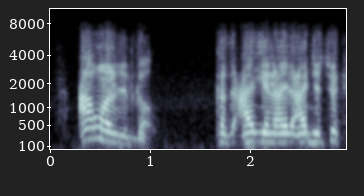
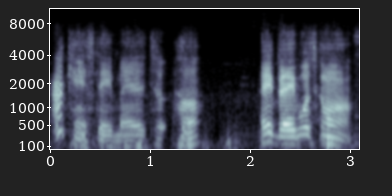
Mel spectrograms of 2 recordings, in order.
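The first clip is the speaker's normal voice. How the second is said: gentle, softened voice to his wife; sweet and soft; 6 semitones lower, 4 dB quieter than usual. Retold or imitated. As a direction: melt and sweet-talk her.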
